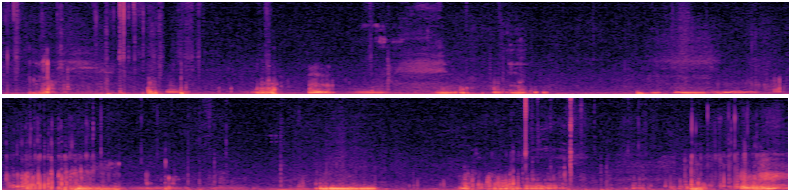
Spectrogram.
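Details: Hunger stomach rumbles from a male: irregular low gurgling rumbles coming and going in a quiet room; normal borborygmi.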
